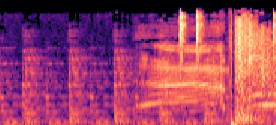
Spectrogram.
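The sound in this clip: Gunshot during an ambush in a video game, a single sudden low burst near the end, cutting through sustained tonal game sound.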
